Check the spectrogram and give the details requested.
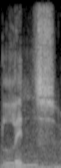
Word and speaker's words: Linz: screwed excuse my Austrian Lintz you pronounce that Linz it's Lima Oscar we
